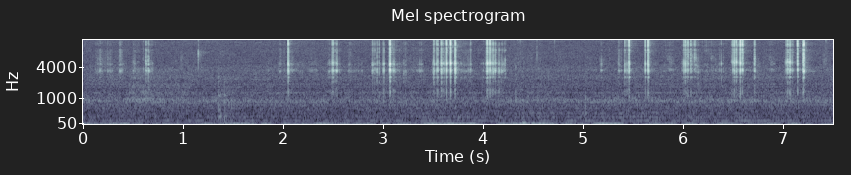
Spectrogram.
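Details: Dental hygienist hand-scaling tartar from a co-worker's teeth with hand instruments, no ultrasonic pre-scaling: irregular short scratching and scraping clicks over low room hum.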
